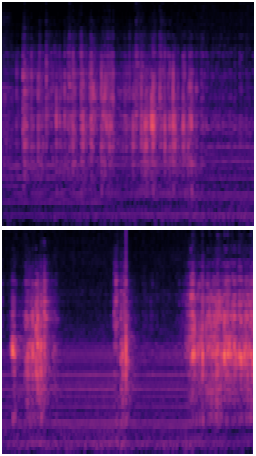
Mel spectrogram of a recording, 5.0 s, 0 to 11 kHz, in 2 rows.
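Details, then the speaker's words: Circa 1946–47 Arvin metal-cased four-tube radio with test speaker clipped in: steady low 60-cycle hum under faint station audio as tubes warm up, from a bad electrolytic filter capacitor letting ripple through. "I anticipate hearing some 60 cycle hum here in a few moments when the tubes warm up"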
